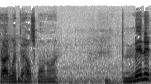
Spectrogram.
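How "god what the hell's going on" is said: ordinary talk, nothing marked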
